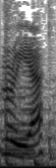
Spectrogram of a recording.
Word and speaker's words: Maria: Leslie, and it's L-E-S-L-E-Y. – Hi, my name is Joanne. What's your name? – Maria. – Maria, can you spell that? – M-A-R-I-A.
